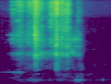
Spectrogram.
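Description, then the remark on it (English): A crisp, wet crunch of someone biting and chewing an apple, a bright rasping burst about a second long with two sharper snaps in the middle, then silence. No one speaks. “And I'm currently crunching on an apple, so if I pause, I'm crunching on this apple.”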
